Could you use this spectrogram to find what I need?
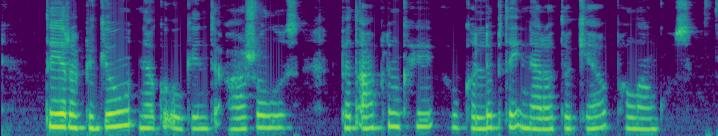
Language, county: Lithuanian, Kaunas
